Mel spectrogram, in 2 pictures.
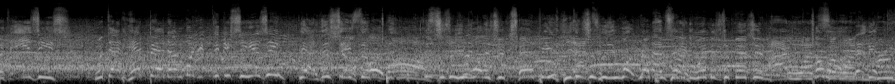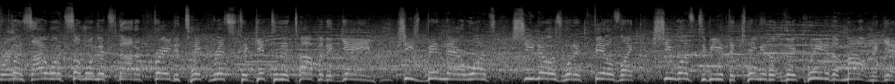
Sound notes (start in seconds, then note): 9.2 crowd chatter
